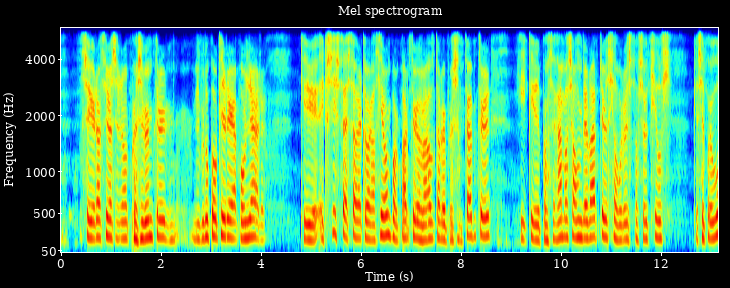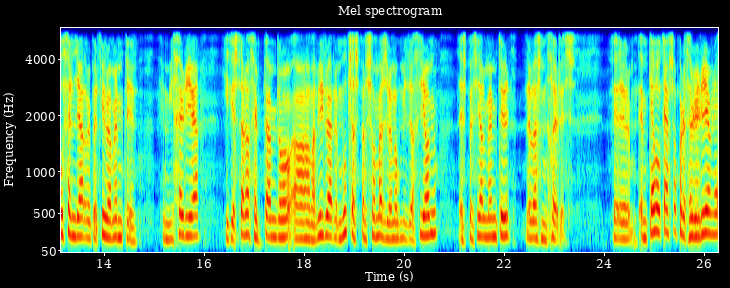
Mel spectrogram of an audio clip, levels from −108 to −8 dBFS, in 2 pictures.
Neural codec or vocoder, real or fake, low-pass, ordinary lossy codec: autoencoder, 44.1 kHz, a latent of 192 numbers a frame, MeloTTS; fake; 5.4 kHz; AAC, 48 kbps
